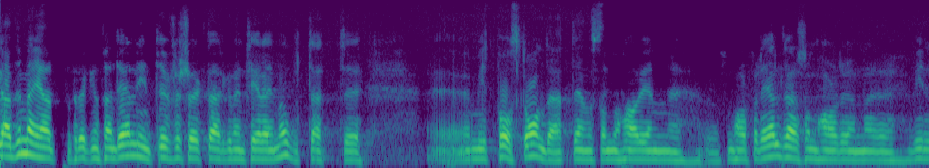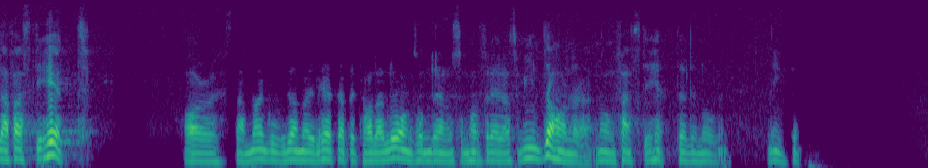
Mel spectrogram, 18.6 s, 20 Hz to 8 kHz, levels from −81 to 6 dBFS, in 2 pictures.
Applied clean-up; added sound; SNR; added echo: neural mask model Resemble Enhance denoiser.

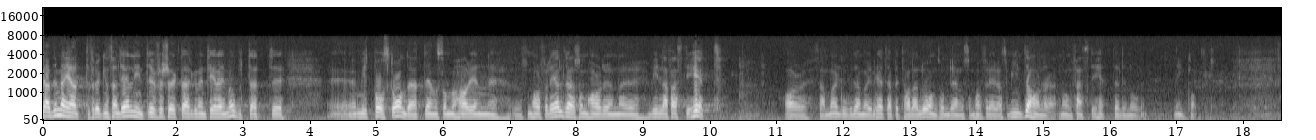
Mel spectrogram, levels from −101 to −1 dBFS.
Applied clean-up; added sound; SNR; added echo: none; none; none; none.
